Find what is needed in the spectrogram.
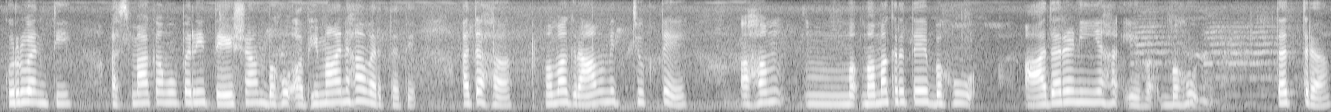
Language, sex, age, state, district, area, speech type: Sanskrit, female, 18-30, Karnataka, Uttara Kannada, rural, spontaneous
